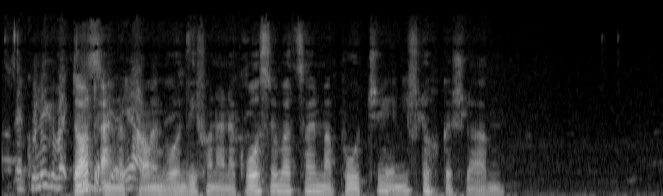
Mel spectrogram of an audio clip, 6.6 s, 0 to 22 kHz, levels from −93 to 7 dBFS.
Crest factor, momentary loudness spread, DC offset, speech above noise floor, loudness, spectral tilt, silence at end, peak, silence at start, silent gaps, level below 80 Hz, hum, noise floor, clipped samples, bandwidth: 22 dB; 14 LU; under 0.1%; 34 dB; -32 LUFS; -6.5 dB/octave; 1.6 s; -10 dBFS; 0.05 s; none; -60 dBFS; none; -65 dBFS; under 0.1%; 14.5 kHz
